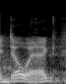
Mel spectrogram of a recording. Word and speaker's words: Doeg: The psalm begins with asking why Doeg, and I draw your attention to the E, not a U. This is. I have to pronounce it distinctly through the whole sermon.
